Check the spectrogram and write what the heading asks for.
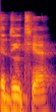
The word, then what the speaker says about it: Aditya: Aditya or Aditya? It's Aditya. Yeah.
